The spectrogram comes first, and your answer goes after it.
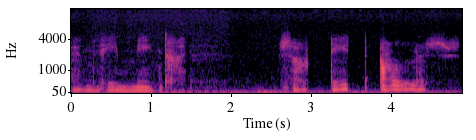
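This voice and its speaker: An actress playing an old, tired empress in a radio play, speaking in a breathy, hushed voice that often sinks to a whisper. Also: female voice, low voice, drawn-out words, a little hiss or hum, exaggerated voice. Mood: weary. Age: older. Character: old weary empress, fearful and plain-spoken. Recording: tinny lo-fi old radio recording.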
